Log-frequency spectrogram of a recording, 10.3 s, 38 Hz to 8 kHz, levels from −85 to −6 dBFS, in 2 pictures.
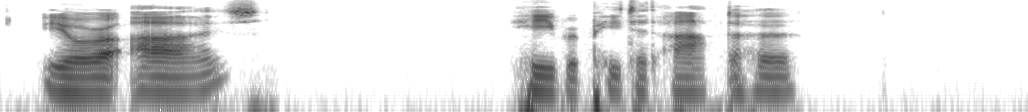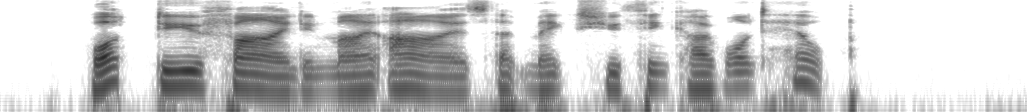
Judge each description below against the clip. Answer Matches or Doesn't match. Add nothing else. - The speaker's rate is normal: Doesn't match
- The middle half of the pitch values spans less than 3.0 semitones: Matches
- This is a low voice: Matches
